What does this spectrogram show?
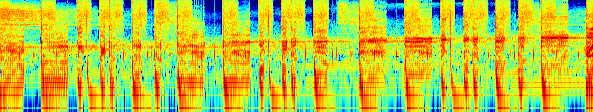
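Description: Loud, heavily distorted electronic music pounds away with dense, gritty synths and steady punchy drum hits, filling the whole mix without any voices.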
